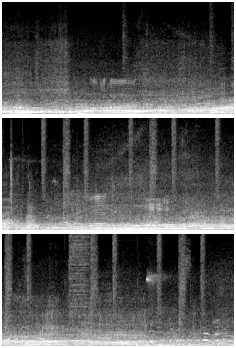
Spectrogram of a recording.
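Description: Cars driving out one after another past the microphone, each engine note climbing in pitch as the car accelerates away; a fresh rising engine note starts about seven seconds in.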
